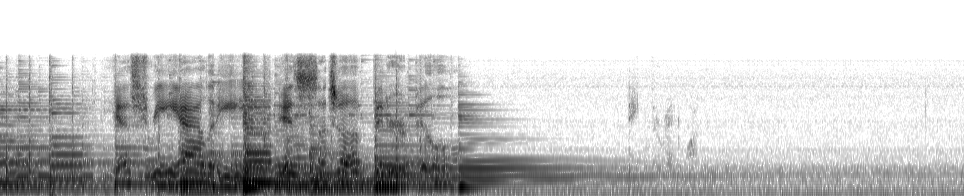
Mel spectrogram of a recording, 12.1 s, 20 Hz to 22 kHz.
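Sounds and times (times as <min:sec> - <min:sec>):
acoustic guitar chord ringing: 0:00.0 - 0:07.8.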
